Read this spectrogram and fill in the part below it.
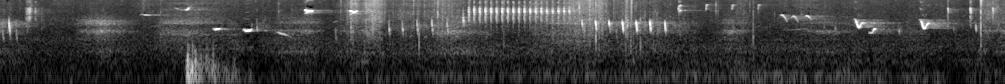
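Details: A thrush nightingale, newly returned in spring, sings scattered phrases of high thin whistles, sharp chirps and a dry, fast clicking rattle, over a steady low rumble with one dull thump.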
